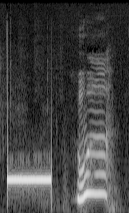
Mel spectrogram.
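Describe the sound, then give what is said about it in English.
A voicemail beep tone: a single steady mid-pitched tone lasting about a second, clean and loud, followed by a short pause. “Please leave you a message after the tone.”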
